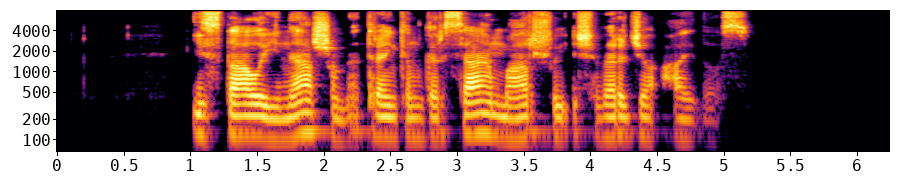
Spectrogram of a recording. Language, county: Lithuanian, Vilnius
